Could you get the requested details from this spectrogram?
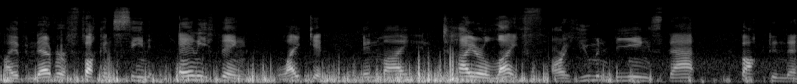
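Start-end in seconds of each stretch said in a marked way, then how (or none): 0.1-5.3 angry outburst. Real, not acted. Ranting to the camera about his ex, a loud furious outburst. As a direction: hammer it out in real anger.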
